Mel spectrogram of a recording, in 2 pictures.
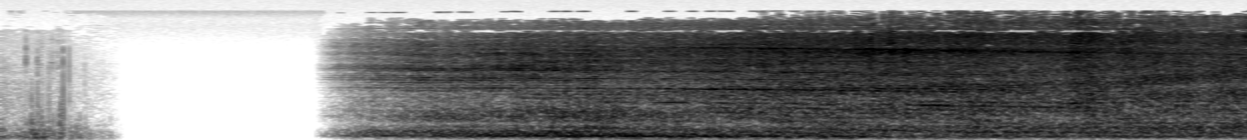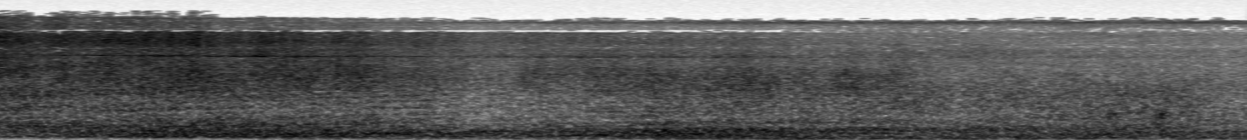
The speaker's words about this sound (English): Cool, plane.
